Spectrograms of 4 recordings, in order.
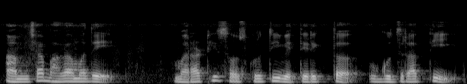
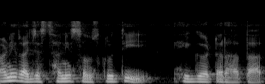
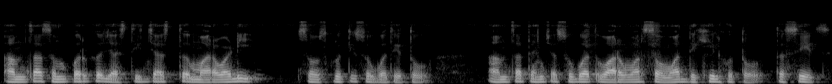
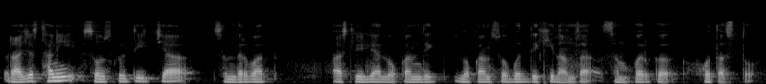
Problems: constant background noise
